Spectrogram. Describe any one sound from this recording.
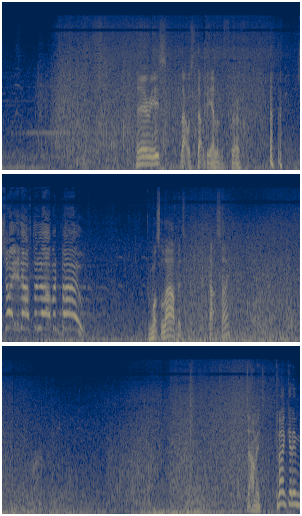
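Waves wash and splash around a small boat.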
